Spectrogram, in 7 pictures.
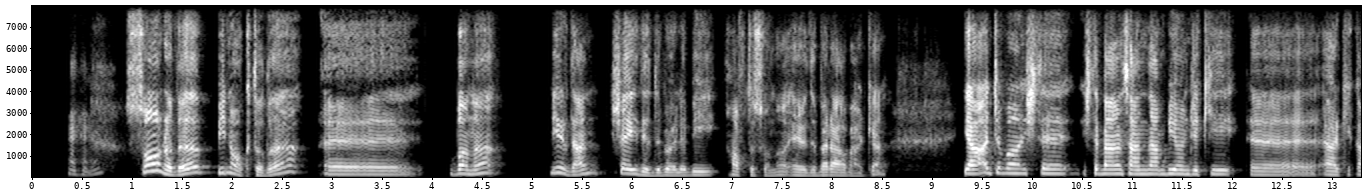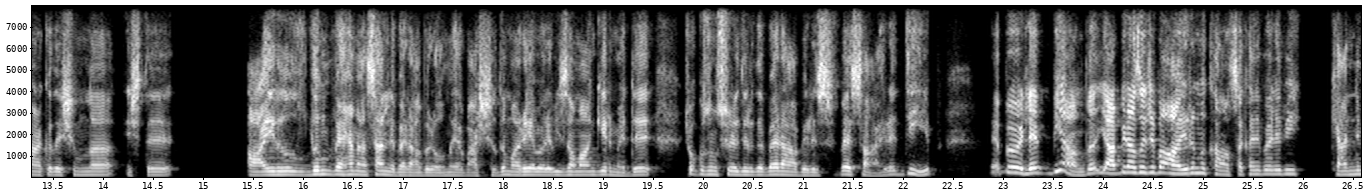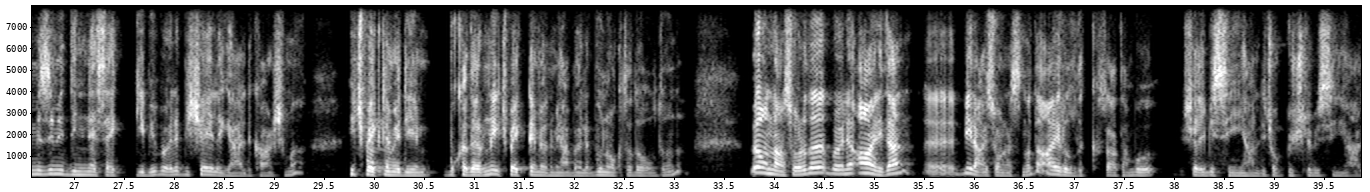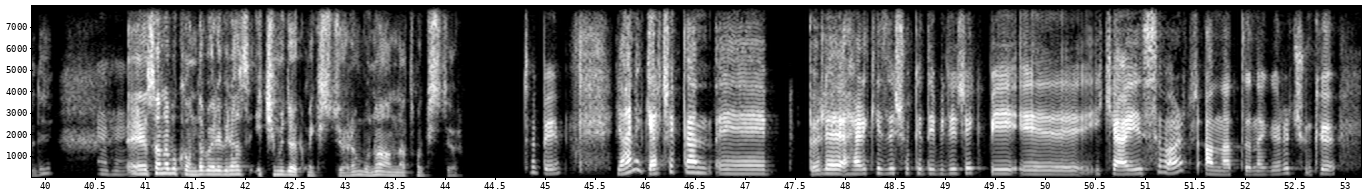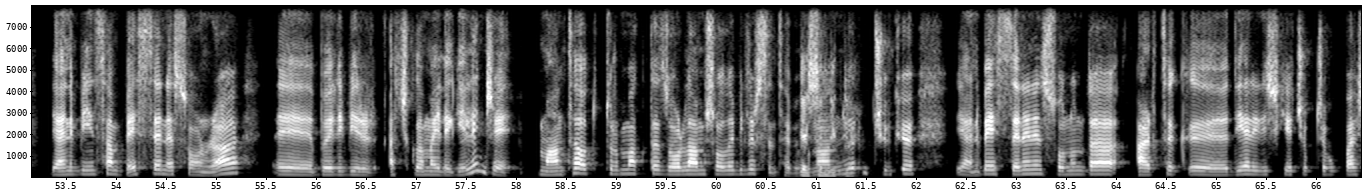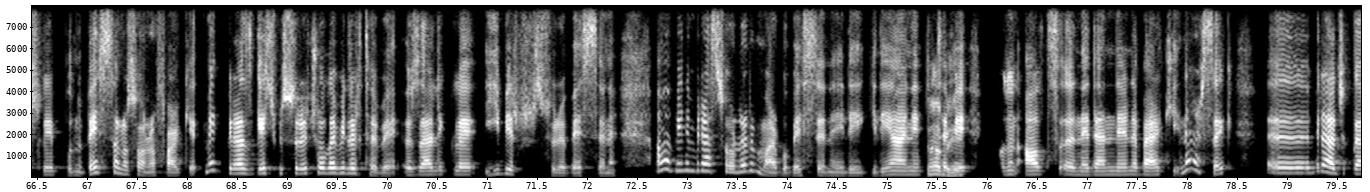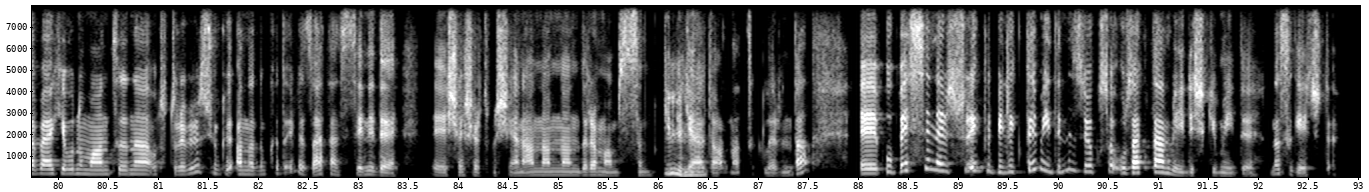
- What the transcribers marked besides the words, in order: stressed: "ayrıldım"; other background noise
- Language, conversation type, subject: Turkish, advice, Uzun bir ilişkiden sonra yaşanan ani ayrılığı nasıl anlayıp kabullenebilirim?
